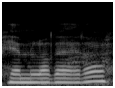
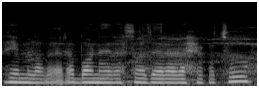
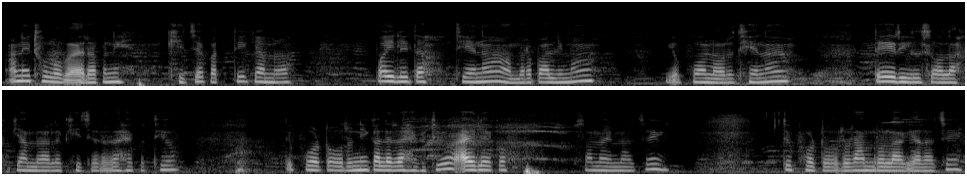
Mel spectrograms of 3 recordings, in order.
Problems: none marked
